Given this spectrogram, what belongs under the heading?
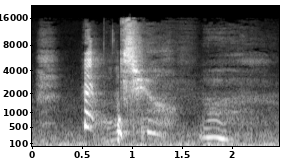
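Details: Allergy sneezes triggered by dust while cleaning the house: a sharp inhaled catch followed by a forceful, hissing sneeze burst; sneezing.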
